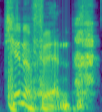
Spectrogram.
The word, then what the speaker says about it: Cynefin: He's probably best known as the inventor of the Cynefin framework, spelled C-Y-N-E-F-I-N. Till I did my research for this podcast, I always pronounced it something like Cynefin. Dave, how do we actually say that? – It's Cynefin. It's Welsh. It's phonetic, but we have a different alphabet.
